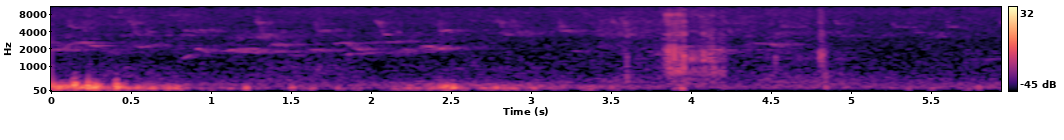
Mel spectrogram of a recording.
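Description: Near silence outdoors, with faint scattered chirps of distant birds. A low rumble dies away within the first second, and a single sharp click comes about four seconds in.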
